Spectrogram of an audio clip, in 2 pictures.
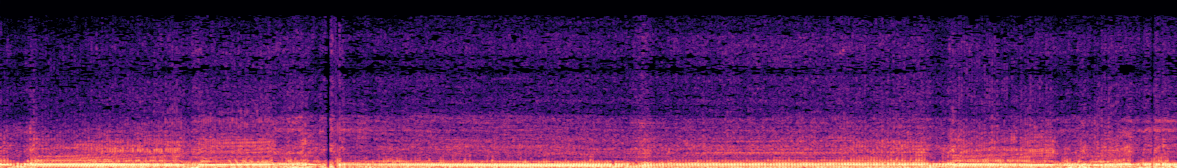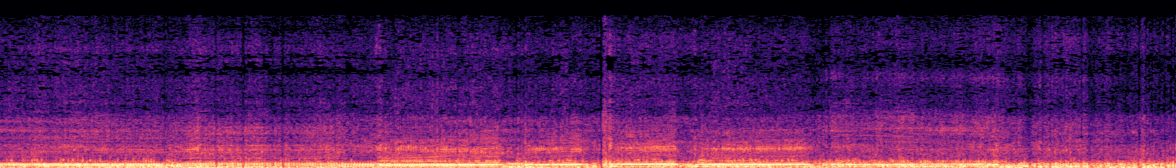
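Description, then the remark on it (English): A motorcycle engine roars, revving up and down repeatedly in surging bursts as it accelerates and eases off while the rider does wheelies, with no talking. “Those were the most pathetic wheelies. I'm sorry for that. That is actually the first time that I've wheelied this bike.”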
